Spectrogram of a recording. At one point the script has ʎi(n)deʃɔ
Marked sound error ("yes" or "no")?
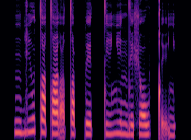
no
